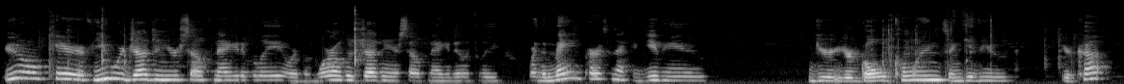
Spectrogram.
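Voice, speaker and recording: A woman giving a soft ASMR tarot reading, speaking in a halting, repetitive, reassuring way as she offers spiritual guidance. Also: mid-range voice, low-quality recording. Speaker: tarot reader.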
